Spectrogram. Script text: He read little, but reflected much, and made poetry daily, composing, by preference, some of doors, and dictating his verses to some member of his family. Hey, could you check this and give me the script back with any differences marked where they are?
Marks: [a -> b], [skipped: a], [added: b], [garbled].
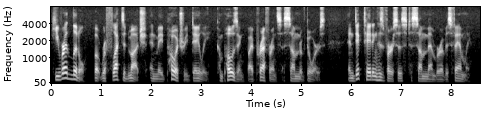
He read little, but reflected much, and made poetry daily, composing, by preference, some of doors, and dictating his verses to some member of his family.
